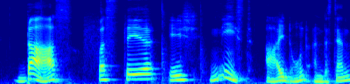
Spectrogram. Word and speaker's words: verstehe: But important is that verstehe. Verstehen is the verb which means to understand. Das verstehe ich nicht. Das verstehe ich nicht. Das verstehe ich nicht. Remember, we is pronounced as F, or the real one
